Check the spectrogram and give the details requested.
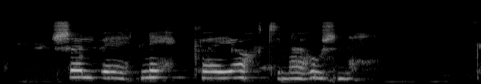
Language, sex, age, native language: Icelandic, female, 12, Icelandic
